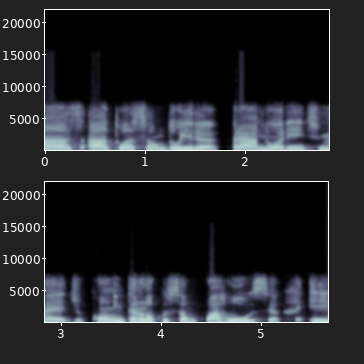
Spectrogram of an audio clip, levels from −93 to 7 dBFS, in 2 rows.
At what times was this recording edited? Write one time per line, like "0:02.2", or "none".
0:02.1
0:03.5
